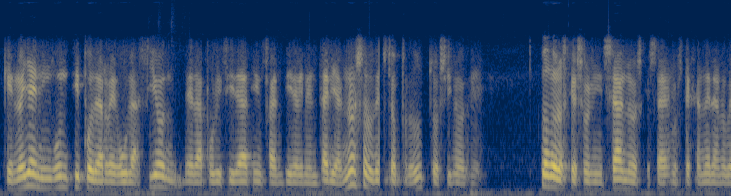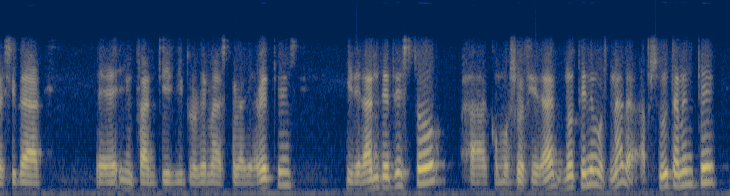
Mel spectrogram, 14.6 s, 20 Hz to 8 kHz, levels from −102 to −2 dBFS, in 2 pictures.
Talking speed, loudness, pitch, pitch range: 185 wpm, -31 LUFS, 125 Hz, 120-165 Hz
